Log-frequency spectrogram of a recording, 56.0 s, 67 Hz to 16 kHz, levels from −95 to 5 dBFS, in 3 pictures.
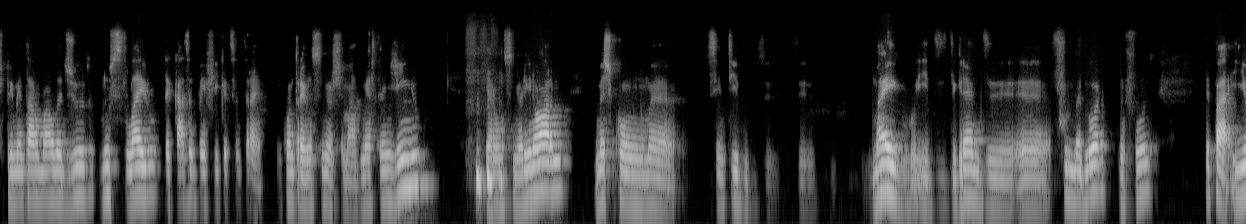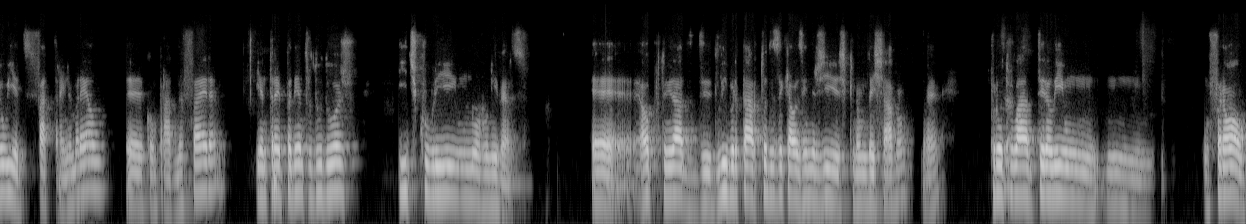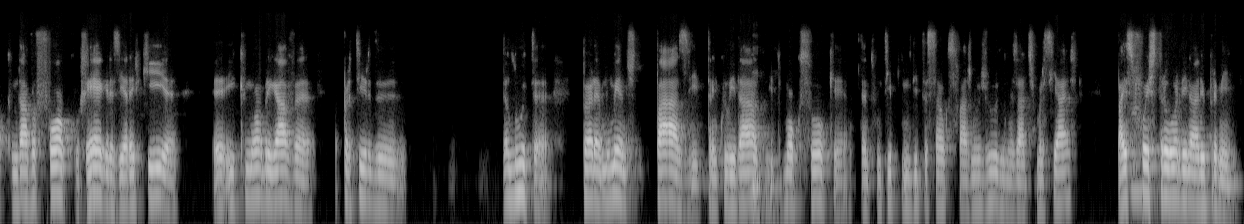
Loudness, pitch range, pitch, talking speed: -26 LUFS, 110-135 Hz, 125 Hz, 140 wpm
